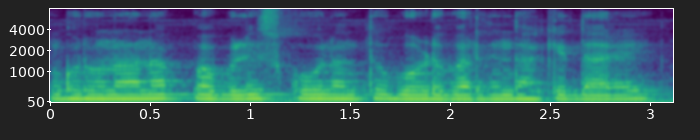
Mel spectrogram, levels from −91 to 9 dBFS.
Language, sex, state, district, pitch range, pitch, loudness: Kannada, male, Karnataka, Bidar, 135-140 Hz, 135 Hz, -13 LUFS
